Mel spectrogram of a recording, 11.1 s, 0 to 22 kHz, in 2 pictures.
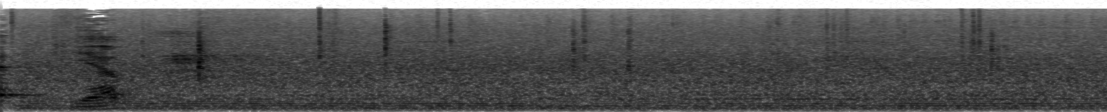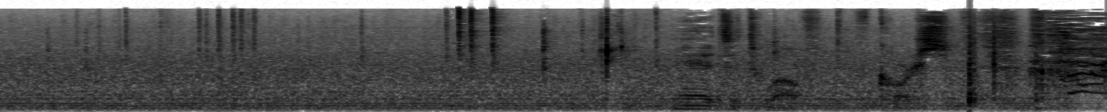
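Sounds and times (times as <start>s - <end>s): low steady hum: 0.0s - 11.0s
socket wrench clicks: 7.7s - 8.8s.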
